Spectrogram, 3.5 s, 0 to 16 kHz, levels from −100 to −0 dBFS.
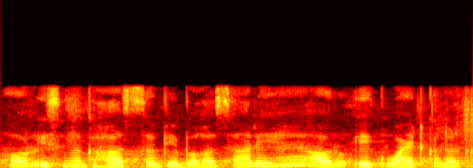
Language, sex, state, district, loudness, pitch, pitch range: Hindi, female, Bihar, West Champaran, -17 LUFS, 235 Hz, 230-245 Hz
